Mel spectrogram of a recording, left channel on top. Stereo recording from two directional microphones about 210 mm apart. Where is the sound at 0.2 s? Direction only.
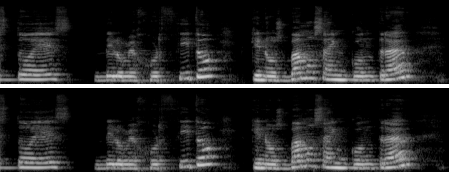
10° left (ahead or behind).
